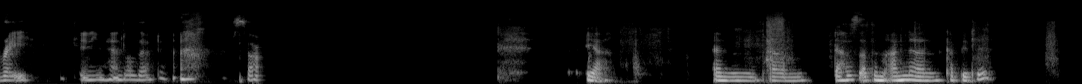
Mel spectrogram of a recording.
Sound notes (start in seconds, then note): 1.8 laughs; 6.0 speaking german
